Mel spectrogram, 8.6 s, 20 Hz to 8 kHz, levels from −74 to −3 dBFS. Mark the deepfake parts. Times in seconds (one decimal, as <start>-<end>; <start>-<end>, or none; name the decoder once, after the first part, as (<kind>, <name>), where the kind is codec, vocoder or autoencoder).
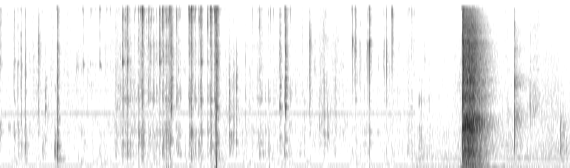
none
